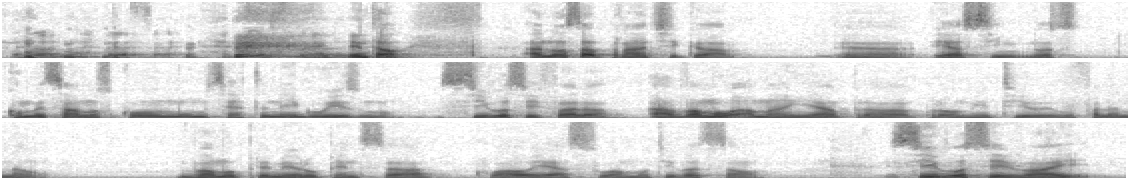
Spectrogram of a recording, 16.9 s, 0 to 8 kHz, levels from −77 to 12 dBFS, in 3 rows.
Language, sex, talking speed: Portuguese, male, 135 wpm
